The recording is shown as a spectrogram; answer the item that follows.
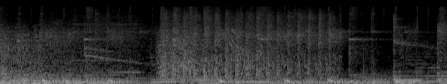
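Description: Rapid automatic gunfire with impacts, in two long bursts broken by a short gap about a second and a half in, over background music.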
